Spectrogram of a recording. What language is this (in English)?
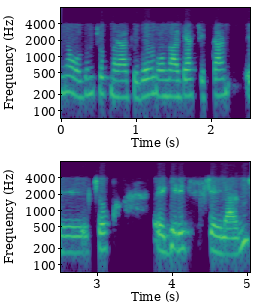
Turkish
